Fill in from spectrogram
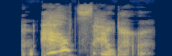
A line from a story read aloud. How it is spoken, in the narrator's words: they whisper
